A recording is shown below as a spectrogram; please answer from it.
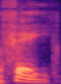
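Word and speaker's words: Faye: le duo Ousman et feille ou faille on dit on dit on a on prononce à feille et c'est un duo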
